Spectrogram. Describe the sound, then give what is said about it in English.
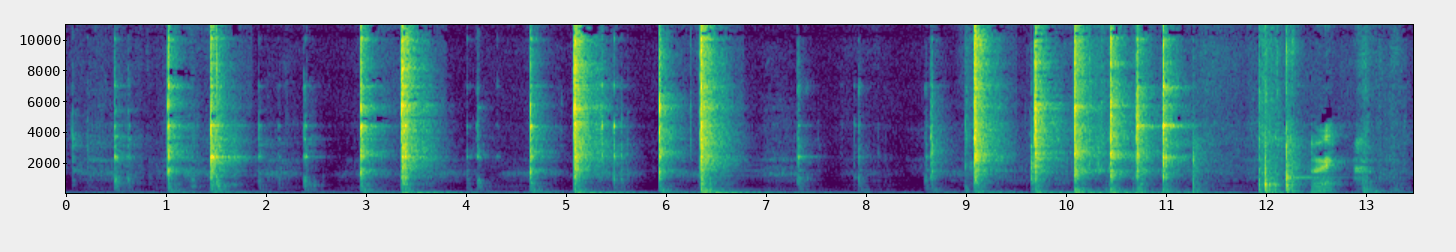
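Sharp metallic hammer strikes drive shims into place with a punch, many crisp impacts in uneven bursts and quick runs, each with a short ringing decay. “Just drive them the shims in there. That's the way. That's it. There you go. Lock them shims the rest of the way in there.”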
